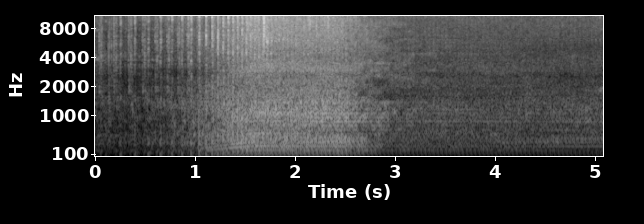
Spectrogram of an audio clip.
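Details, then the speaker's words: 2017 Husqvarna LC 221RH self-propelled mower with a Honda GCV160 160cc engine, bought non-running because of a dead recoil starter, now fixed: a few quick pulses as it catches, then a strong, even run settling to a steady hum. "So that's what it was. Dead recoil is what did it in."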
